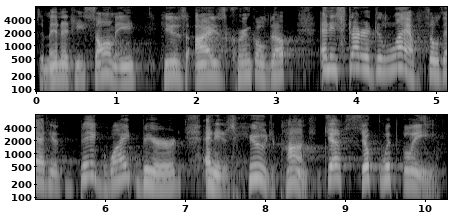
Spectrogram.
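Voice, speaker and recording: A woman's voice: medium pitch, lively intonation, takes it slowly, hardly any pauses. A woman playing a sweet, forgetful elderly landlady who dithers and rambles in a radio comedy. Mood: fondly reminiscing. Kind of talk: radio comedy acting, old-time sitcom revival. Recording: very reverberant hall sound.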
